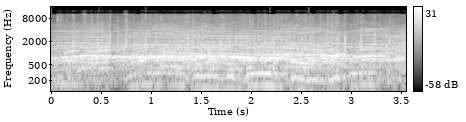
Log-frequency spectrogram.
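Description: An audience at a mushaira poetry gathering claps and cheers continuously, a loud, dense crowd roar with scattered shouts and whoops throughout.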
